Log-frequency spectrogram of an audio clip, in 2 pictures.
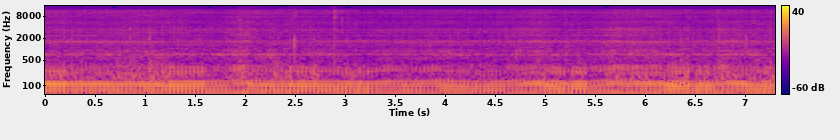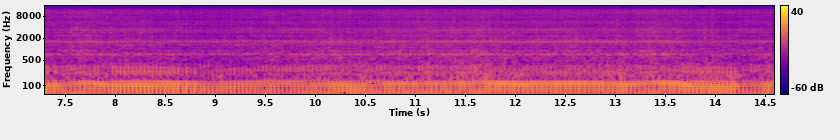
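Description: A motorcycle engine chugs steadily at low speed.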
